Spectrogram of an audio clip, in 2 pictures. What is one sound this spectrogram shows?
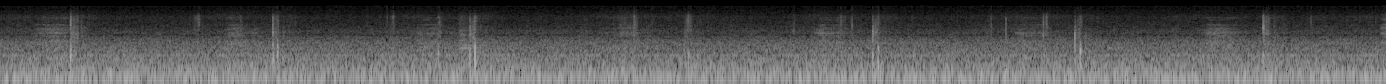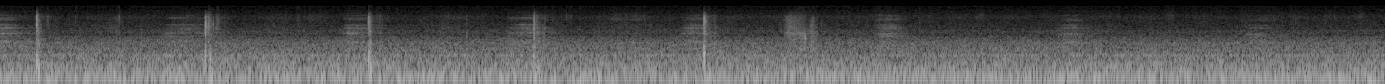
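A small footbag is kicked with soft, quick thuds again and again.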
